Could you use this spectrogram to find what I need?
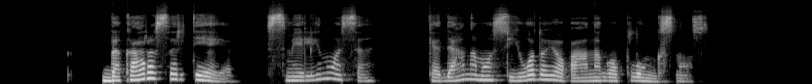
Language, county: Lithuanian, Alytus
